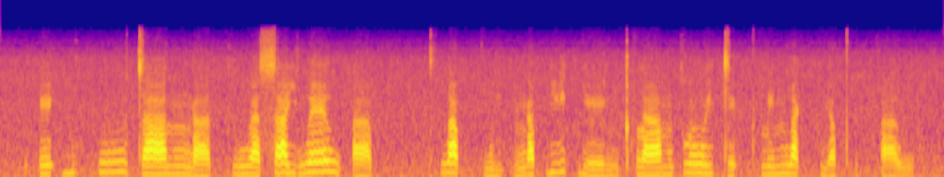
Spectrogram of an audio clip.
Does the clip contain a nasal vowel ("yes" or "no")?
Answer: no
